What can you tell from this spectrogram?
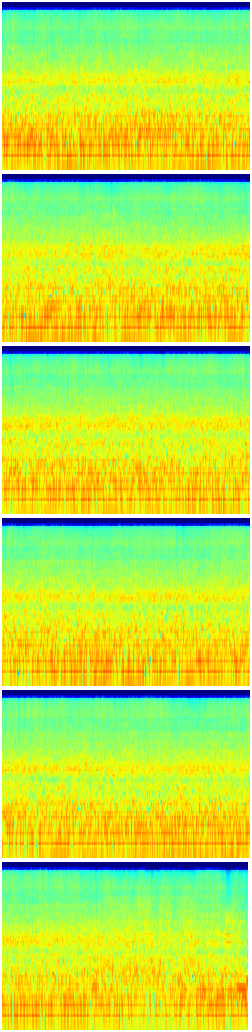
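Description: Wulai tourist trolley cars running along their narrow-gauge track, the steady noise of small wheels on the rails heard from aboard a moving car.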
